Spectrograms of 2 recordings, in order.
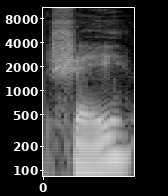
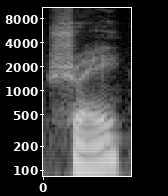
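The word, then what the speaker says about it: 谁: and as you see it could be pronounced sheay or Shay I've heard it both ways but most of the time I heard it as sheay and that's the way I pronounce it which means who so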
